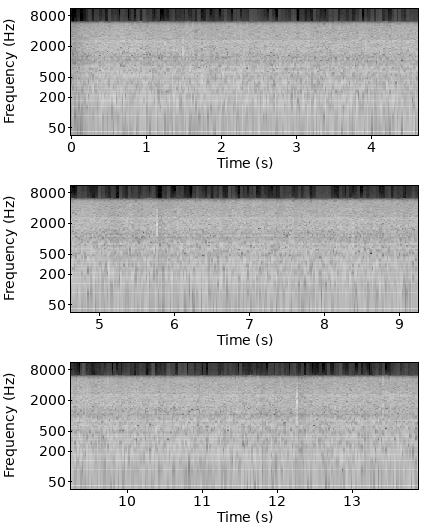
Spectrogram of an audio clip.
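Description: Steady rumble inside a New Jersey Transit Comet VI multilevel coach running at speed, its wheels rolling on the rails. A faint click comes about six seconds in and again near the end.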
